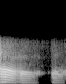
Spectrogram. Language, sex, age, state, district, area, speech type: Assamese, female, 18-30, Assam, Goalpara, urban, conversation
